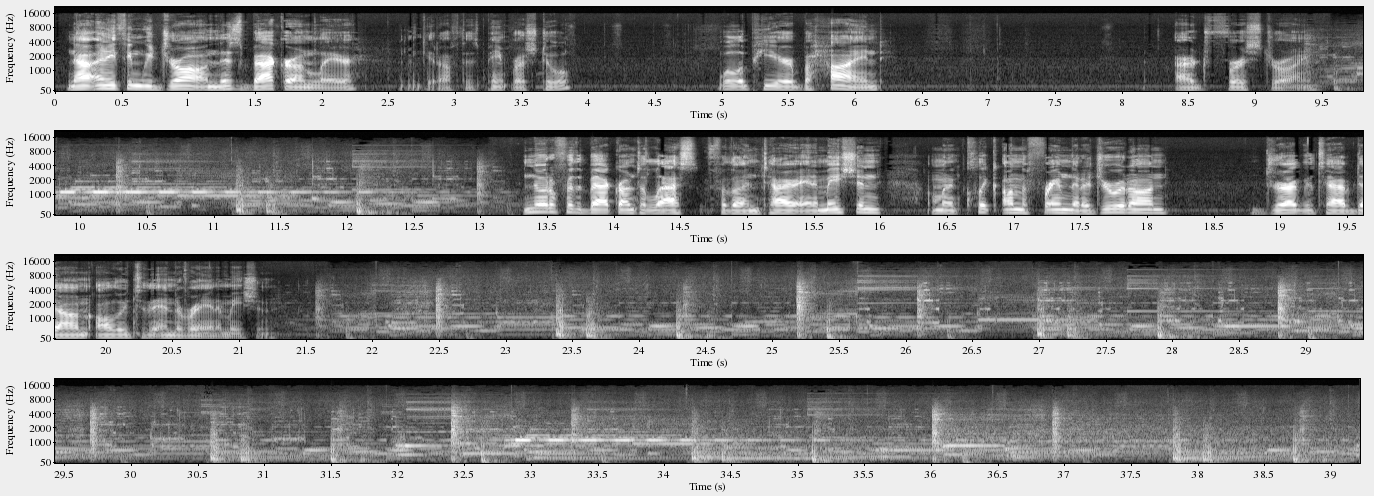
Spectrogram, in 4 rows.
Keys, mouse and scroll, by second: 2.2 ctrl+z, 2.7 e, 3.1 b, 5.6 ctrl+z, 10.7 middle click, 11.5 middle click, 12.5 middle click, 12.7 middle click, 12.8 scroll down 1, 12.9 middle click, 22.5 right click, 22.8 e, 22.9 b, 23.1 i, 24.2 i, 24.6 right click, 25.4 middle click, 25.8 right click, 26.3 u, 26.5 ctrl+z, 26.6 u, 27.4 scroll down 1, 27.7 i, 28.3 u, 30.1 middle click, 30.7 middle click, 31.7 middle click, 32.1 middle click, 32.6 e, 33.3 ctrl+z, 35.2 u, 36.2 middle click, 36.5 middle click, 37.1 e, 38.5 middle click, 39.0 ctrl+z.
